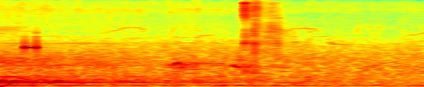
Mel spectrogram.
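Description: Birds chirping faintly now and then, while sustained background music fades out over the first second and a half. A short electronic beep sounds just after the start, and a sharp click comes about a second in.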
